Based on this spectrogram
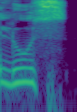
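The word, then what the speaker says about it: loose: number पहला जो है वह है लूस जो कि L double O एस ई है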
